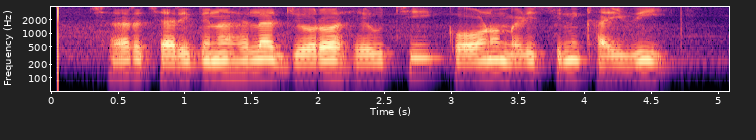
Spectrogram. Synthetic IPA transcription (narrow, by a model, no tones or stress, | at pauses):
t͡ʃʰaɾt͡ʃaɾid̪inɔɦelad͡ʒoɾɔɦewt͡ʃikɔɽ̃ɔmeɽisinikʰajʋi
